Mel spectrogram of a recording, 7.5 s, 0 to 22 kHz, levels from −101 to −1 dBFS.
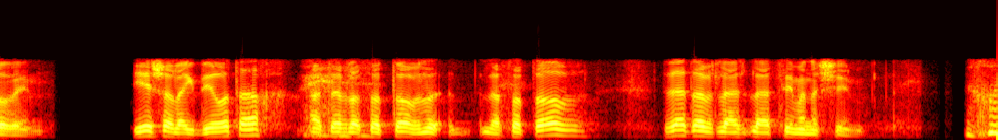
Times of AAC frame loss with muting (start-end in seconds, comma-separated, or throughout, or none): none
